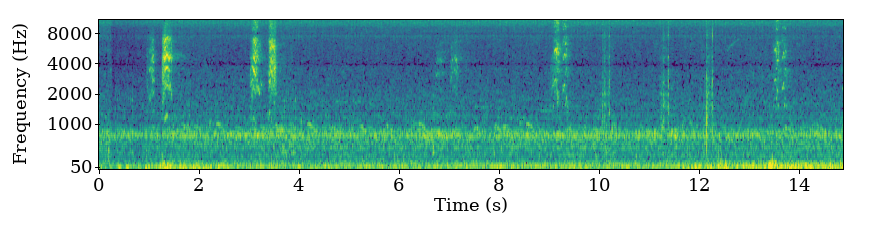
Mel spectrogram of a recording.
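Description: Grey-breasted parakeets giving short, harsh call notes, scattered irregularly and some in quick pairs, while feeding in a coconut palm, over a steady background drone.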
